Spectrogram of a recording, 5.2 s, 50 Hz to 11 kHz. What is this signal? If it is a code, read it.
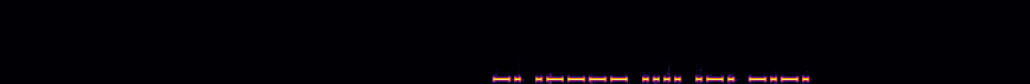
Morse code, heard as a keyed tone, about 42 wpm, 700 Hz. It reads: N1HRC
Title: USA Call Signs - 5 Characters - Repeated 3x - 45wpm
